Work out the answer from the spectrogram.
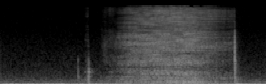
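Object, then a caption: Wood-framed slate chalkboard and chalk. A gloved hand writes with orange chalk on a small, solid slate chalkboard in a wooden frame. A couple of light taps are followed by a long, bright, hissing scratch of chalk across the slate that builds and then ends in a sharp click as the chalk lifts off.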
